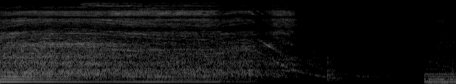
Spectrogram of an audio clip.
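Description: A saw cutting a miter through a wooden handrail, a loud steady buzzing cut that winds down and fades to near silence before a brief burst of noise returns at the end.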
